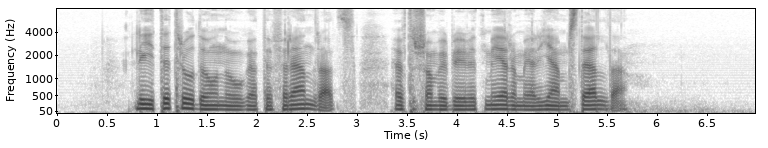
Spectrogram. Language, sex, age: Swedish, male, 27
